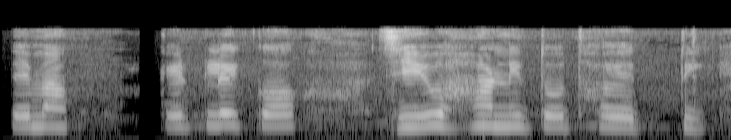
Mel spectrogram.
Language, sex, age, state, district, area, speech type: Gujarati, female, 18-30, Gujarat, Rajkot, rural, spontaneous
